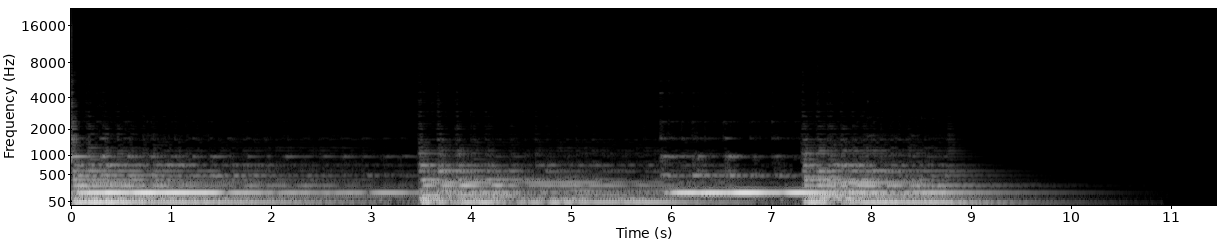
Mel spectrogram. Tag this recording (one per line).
model
frequency
resonant
physical
string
